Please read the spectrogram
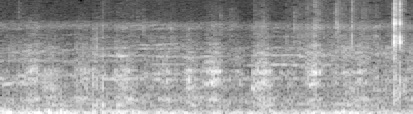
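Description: Labrador retriever panting steadily and fairly quietly.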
